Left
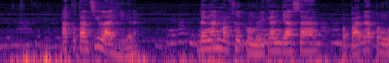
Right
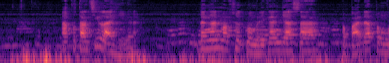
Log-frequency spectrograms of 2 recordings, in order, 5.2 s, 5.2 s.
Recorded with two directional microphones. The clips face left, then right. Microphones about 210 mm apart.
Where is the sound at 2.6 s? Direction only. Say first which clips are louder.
Left 4 dB; 15° left (ahead or behind).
